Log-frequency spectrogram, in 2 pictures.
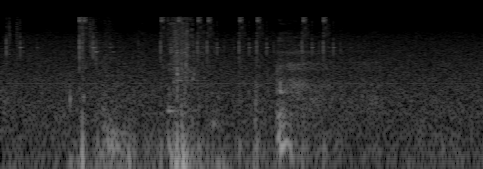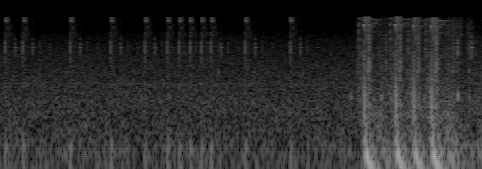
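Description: Menu selection clicks tick quickly.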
